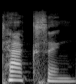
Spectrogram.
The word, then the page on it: taxing: American English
